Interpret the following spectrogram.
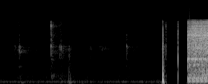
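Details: Husqvarna PW 3200 power washer that would not start from year-old varnished fuel, after cleaning and reassembly with fuel added; a few soft clicks and pulls, then the small engine fires and settles into an even, steady run; runs normally.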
